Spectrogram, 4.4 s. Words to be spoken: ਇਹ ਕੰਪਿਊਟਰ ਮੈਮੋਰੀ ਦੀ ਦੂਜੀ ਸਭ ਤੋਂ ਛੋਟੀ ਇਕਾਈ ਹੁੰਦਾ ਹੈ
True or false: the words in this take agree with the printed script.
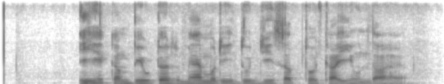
false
